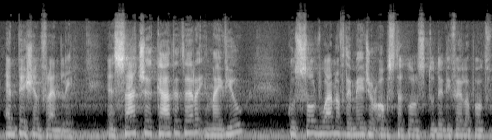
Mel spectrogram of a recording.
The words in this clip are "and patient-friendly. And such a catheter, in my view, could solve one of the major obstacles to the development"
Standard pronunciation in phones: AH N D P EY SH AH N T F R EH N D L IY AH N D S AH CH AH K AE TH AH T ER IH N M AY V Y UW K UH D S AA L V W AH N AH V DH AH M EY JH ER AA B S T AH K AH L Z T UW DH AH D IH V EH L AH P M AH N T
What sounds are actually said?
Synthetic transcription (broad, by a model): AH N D P EY SH AH N T F R EH N D L IY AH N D S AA CH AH K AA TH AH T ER IH N M AY V Y UW K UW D S AA L V W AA N AH V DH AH M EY JH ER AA B S T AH K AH L S T UW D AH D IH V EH L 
